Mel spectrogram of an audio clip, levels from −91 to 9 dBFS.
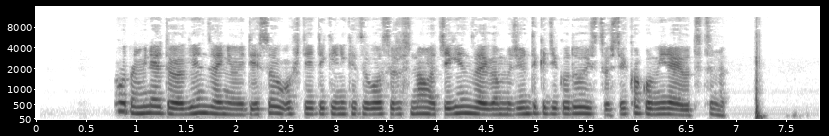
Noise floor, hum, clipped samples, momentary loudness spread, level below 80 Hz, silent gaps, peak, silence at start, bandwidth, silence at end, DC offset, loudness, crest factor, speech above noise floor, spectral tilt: -75 dBFS; none; under 0.1%; 10 LU; -52 dBFS; none; -8 dBFS; 0.8 s; 11.5 kHz; 0.55 s; under 0.1%; -23 LUFS; 16 dB; 53 dB; -6 dB/octave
